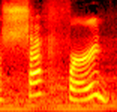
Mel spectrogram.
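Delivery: "shepherd" drawn out slowly as SHEF-ferd; mispronounced shepherd. Retold or imitated. Teacher imitating what people say, F mispronunciation. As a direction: stretch an F in the middle of "shepherd". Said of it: "So they say".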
